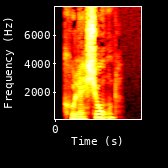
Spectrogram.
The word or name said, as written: kollation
